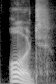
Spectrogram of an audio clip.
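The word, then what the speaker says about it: what: তো আপনি ওঠ বলেন ব্রিটিশ অনুযায়ী আপনি ওঠ উচ্চারণ করেন এটা ভালো হবে আপনাদের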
